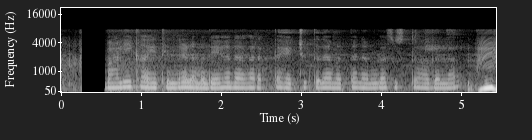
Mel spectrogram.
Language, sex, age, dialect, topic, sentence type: Kannada, female, 18-24, Northeastern, agriculture, statement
